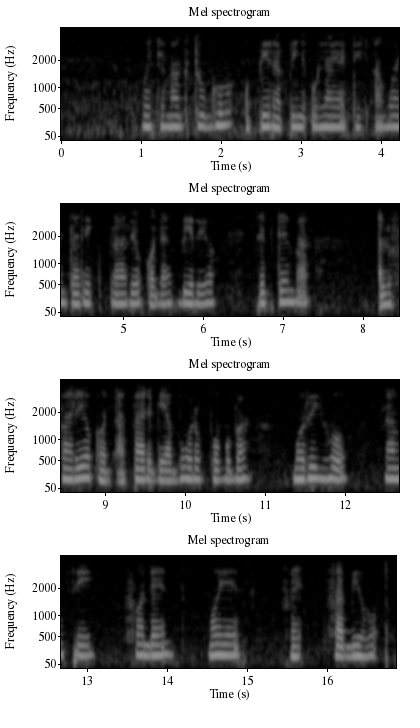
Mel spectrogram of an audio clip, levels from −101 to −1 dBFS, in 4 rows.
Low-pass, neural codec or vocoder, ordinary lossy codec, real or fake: 3.6 kHz; codec, 16 kHz, 16 kbps, FreqCodec, smaller model; none; fake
